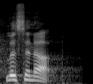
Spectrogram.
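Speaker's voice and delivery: mildly forceful call to listen; calling for attention. Acted. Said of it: "And it means".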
